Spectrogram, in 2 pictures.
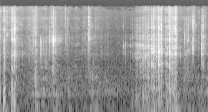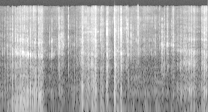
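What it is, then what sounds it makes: Bar of soap being shaved. A metal blade shaves a solid, dry green bar of soap with an embossed leaf design, producing crisp, bright scraping and crackling like tearing paper. Quick clicks and sharp flicks come in uneven bursts, with a brief quiet pause before denser, steadier shaving strokes resume.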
